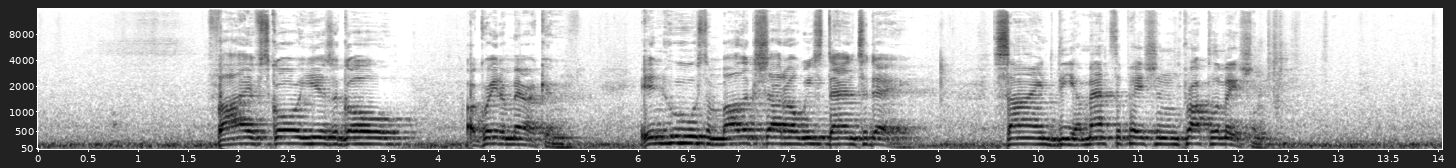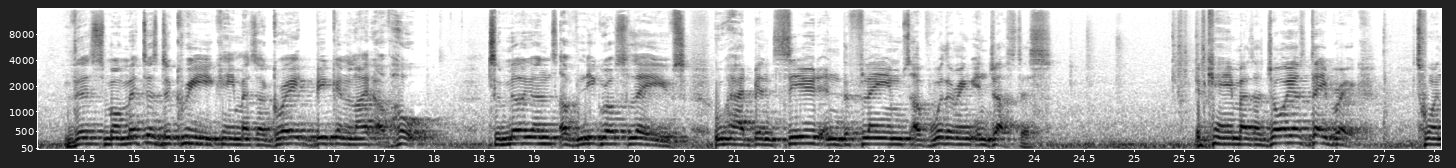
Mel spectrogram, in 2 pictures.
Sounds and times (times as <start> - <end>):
Male speech, man speaking: 1.8 - 5.4, 6.0 - 8.8, 9.6 - 12.3, 14.3 - 18.0, 18.6 - 24.2, 25.6 - 28.0.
